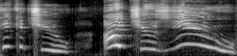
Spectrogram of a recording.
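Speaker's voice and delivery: really high voice, way up top. Speaker explaining how to pick your strongest card, calling it in a really high-pitched voice. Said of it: "in this really high pitched voice".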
